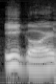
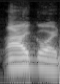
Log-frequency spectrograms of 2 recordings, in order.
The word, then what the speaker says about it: Igor: It's not pronounced Igor. It's Igor.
